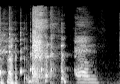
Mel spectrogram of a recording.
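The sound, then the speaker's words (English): A harsh cough bursts out between short voiced sounds, followed by a brief drawn-out vocal noise before it falls quiet. “Sorry for the coughing, guys.”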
